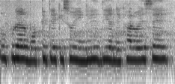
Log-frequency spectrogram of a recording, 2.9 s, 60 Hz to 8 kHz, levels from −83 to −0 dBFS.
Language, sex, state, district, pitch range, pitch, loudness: Bengali, male, West Bengal, Alipurduar, 245-260 Hz, 255 Hz, -15 LUFS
